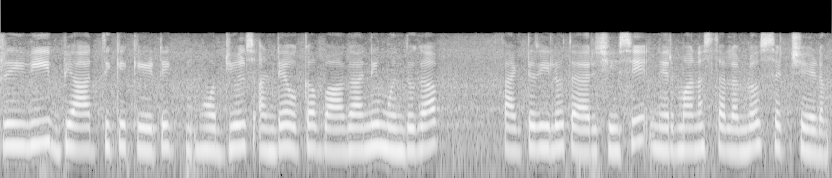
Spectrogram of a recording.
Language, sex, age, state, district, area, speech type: Telugu, female, 18-30, Telangana, Jayashankar, urban, spontaneous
